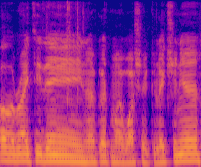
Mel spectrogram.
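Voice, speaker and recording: With a non-native accent, the speaker moves along at a fairly slow pace. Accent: non-native English, says it sounds weird. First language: not English. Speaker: motorcycle DIY youtuber. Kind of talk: hands-on repair tutorial. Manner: casual, thinking aloud.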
